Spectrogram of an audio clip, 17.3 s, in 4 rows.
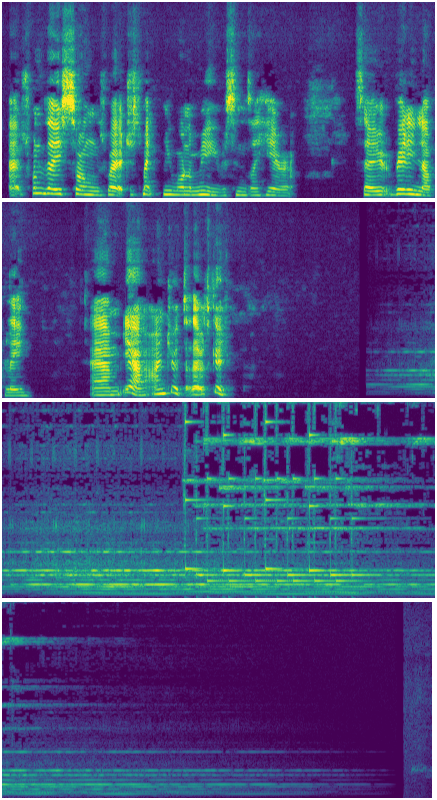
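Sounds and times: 
speech: 0.2s - 6.7s
chime jingle: 8.0s - 16.3s.

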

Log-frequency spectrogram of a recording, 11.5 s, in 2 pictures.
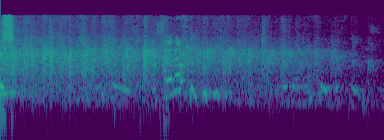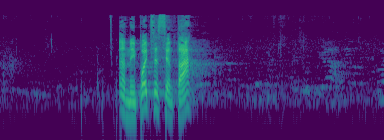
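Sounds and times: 
crowd applauding: 0.0s - 5.5s
speech: 7.6s - 8.7s.

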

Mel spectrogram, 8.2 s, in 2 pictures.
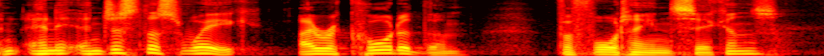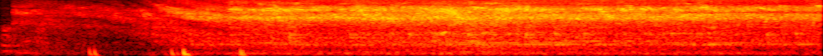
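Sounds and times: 
speech: 0.0s - 5.6s
sparrows chirping in trees: 4.2s - 8.2s.

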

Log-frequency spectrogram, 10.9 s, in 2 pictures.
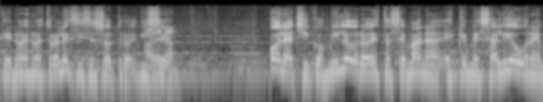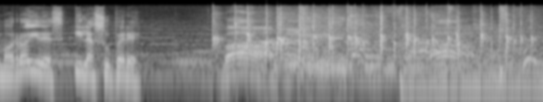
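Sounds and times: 
speech: 0.0s - 2.1s, 2.7s - 7.0s, 7.6s - 9.2s
standing ovation applause: 7.5s - 10.8s.

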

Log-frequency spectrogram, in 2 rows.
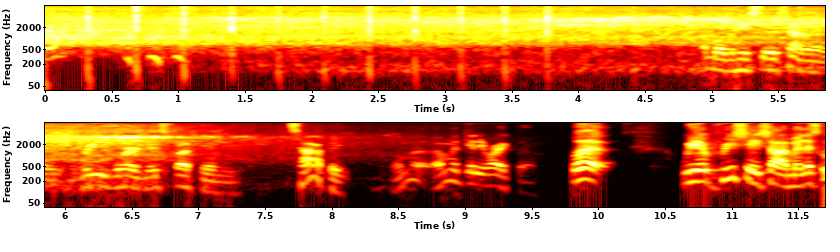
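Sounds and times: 
laughter: 0.0s - 2.1s
round of applause: 0.0s - 8.5s
speech: 0.6s - 1.6s, 5.0s - 11.6s.

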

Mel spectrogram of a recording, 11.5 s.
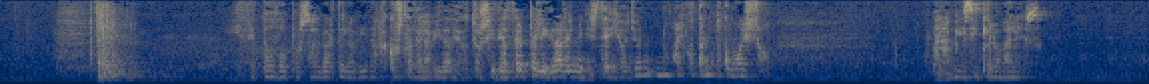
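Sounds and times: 
office door closing: 0.9s - 1.6s
speech: 2.5s - 7.9s, 9.5s - 10.5s.

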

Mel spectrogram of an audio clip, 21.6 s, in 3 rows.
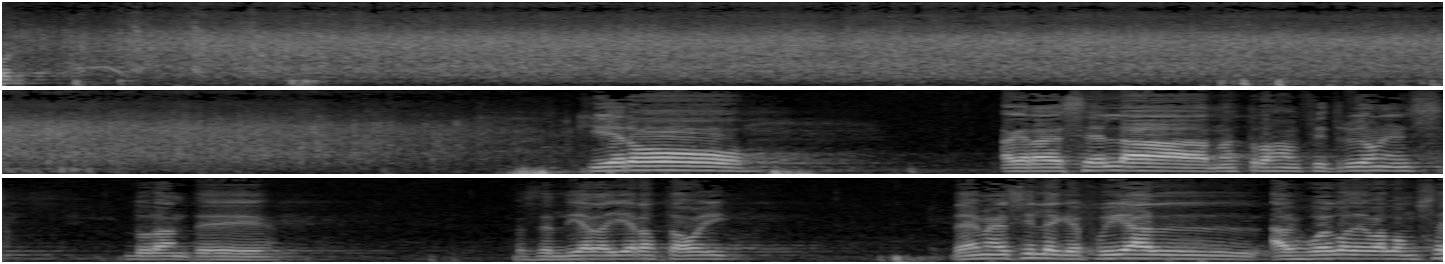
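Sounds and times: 
speech: 0.0s - 0.3s, 10.1s - 11.1s, 12.2s - 15.9s, 17.0s - 18.2s, 19.2s - 21.5s
audience applause: 0.0s - 9.7s.

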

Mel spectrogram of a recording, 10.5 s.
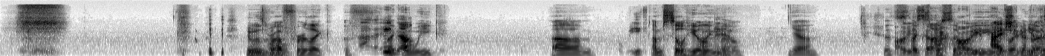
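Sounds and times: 
big forceful nasal sniff: 0.1s - 0.7s
speech: 2.4s - 4.5s, 5.5s - 8.2s, 8.8s - 10.4s.

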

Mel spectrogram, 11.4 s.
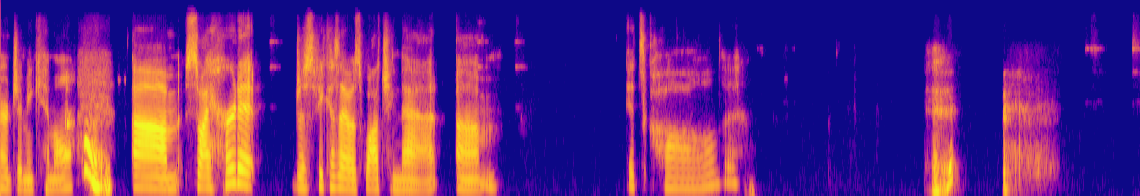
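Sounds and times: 
speech: 0.0s - 5.0s, 6.3s - 7.6s, 9.3s - 10.3s
person burping: 9.3s - 10.5s.

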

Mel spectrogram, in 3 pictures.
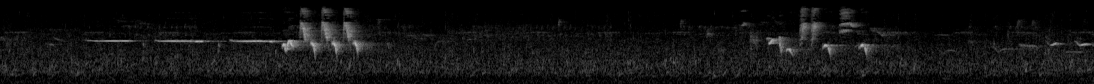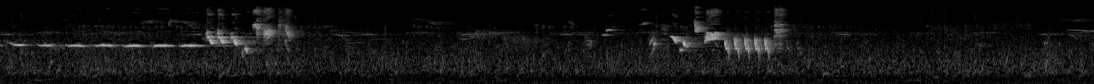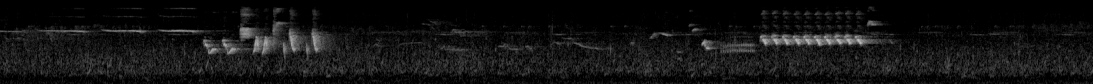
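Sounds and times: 
nightingale song: 0.5s - 3.8s, 7.4s - 14.8s, 16.6s - 19.5s, 21.4s - 30.8s.

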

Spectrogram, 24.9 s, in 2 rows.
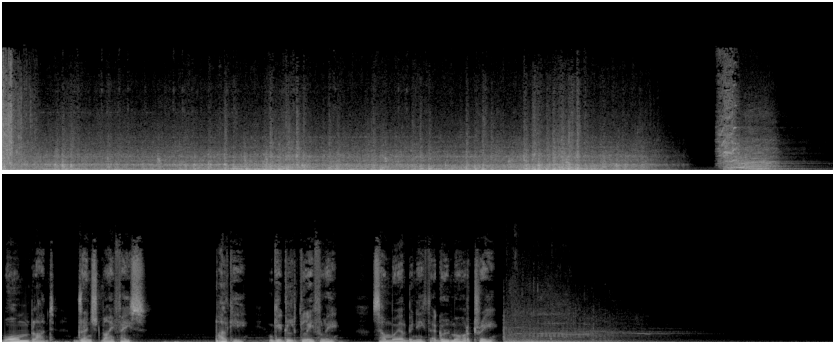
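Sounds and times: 
train rumbling along the rails: 0.3s - 10.3s
speech: 12.6s - 14.7s, 15.7s - 20.2s.

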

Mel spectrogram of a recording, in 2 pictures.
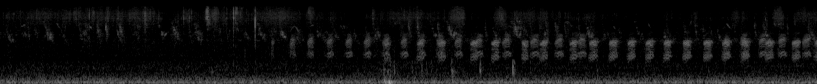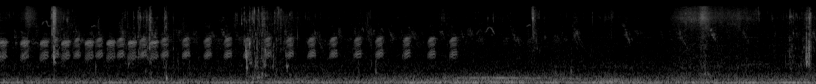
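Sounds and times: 
sparrows chattering over rice paddy water: 0.0s - 16.1s
frogs croaking: 3.0s - 13.5s
splashes from pulling seedlings in a flooded nursery bed: 8.6s - 12.0s.

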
